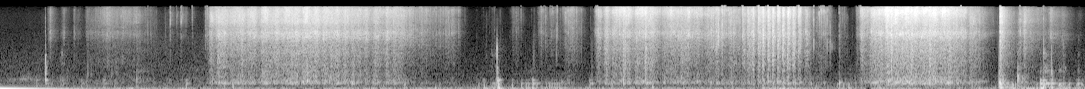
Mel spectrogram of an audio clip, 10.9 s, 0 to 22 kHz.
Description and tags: Strange rattle
This is my rattle which I got when I was a child, in the party for kids. It is a nice souvenir of this times. It was recorded in a small room with Zoom H2N (XY).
